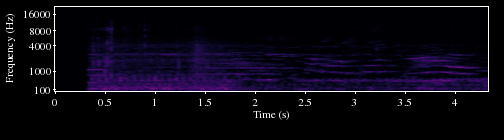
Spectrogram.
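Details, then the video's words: A mother cat calling her kitten, with several drawn-out meows in the second half, each falling in pitch, over steady background noise and some speech-like sounds. "Cat Calling Her Kiten"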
